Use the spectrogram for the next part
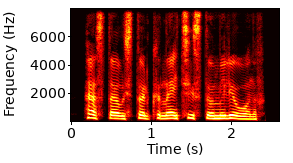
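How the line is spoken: Giggling. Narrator (Russian): хихикнул Несина

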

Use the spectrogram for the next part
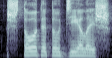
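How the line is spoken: Plain. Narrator (Russian): спросил он

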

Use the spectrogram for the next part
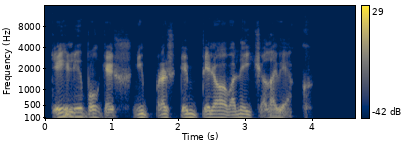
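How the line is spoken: Growl. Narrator (Russian): прорычал один из них

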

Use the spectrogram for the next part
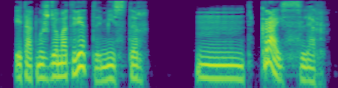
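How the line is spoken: Soft. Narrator (Russian): сказал он мягко

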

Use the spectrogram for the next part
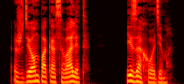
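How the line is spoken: Hoarse voice. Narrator (Russian): хриплым голосом сообщил

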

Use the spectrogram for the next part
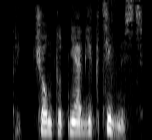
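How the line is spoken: Snapping retort. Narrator (Russian): огрызнулся Деккер

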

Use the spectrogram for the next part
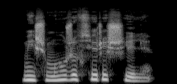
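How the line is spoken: Quiet reminder. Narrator (Russian): тихо напомнила

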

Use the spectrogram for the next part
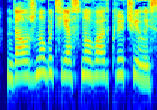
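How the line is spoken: Plain. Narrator (Russian): сказала она

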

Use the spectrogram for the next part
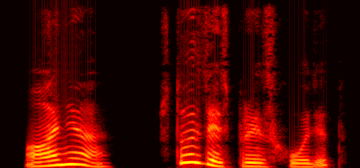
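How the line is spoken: Thunderous stranger's voice. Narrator (Russian): добавляет незнакомец громовым голосом

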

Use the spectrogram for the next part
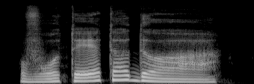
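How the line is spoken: Drawn-out dog's drawl. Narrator (Russian): протянул мастиф

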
